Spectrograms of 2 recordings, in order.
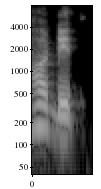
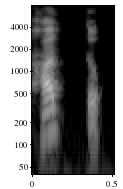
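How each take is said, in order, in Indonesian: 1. Kata hodit berakhir dengan konsonan t. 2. Kata hodit berakhir dengan tambahan vokal u. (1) "Bacanya hodit" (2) "enggak hotu"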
